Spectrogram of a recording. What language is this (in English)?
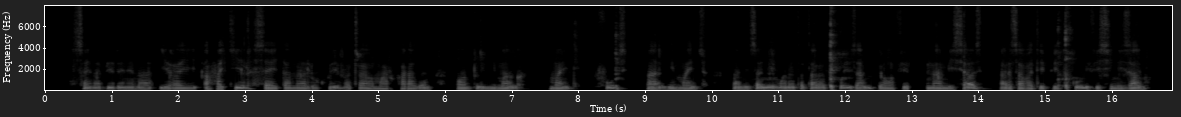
Malagasy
